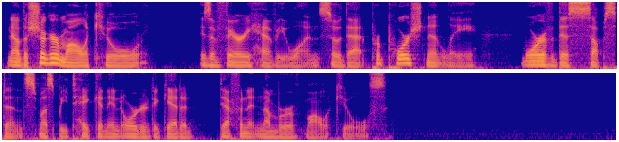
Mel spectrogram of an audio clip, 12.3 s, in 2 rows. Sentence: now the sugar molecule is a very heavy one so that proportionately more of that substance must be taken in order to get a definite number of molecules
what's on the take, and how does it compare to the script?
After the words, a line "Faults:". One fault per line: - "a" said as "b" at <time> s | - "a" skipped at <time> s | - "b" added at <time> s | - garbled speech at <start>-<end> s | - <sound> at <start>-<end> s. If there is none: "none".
now the sugar molecule is a very heavy one so that proportionately more of this substance must be taken in order to get a definite number of molecules
Faults:
- "that" said as "this" at 5.5 s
